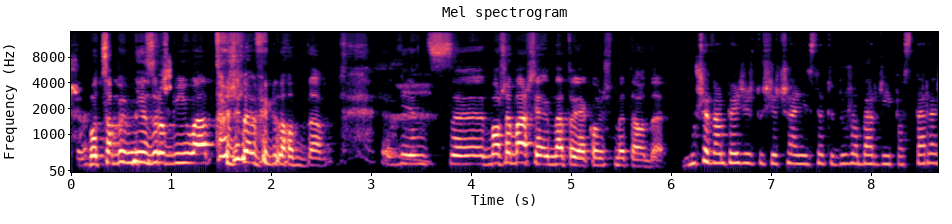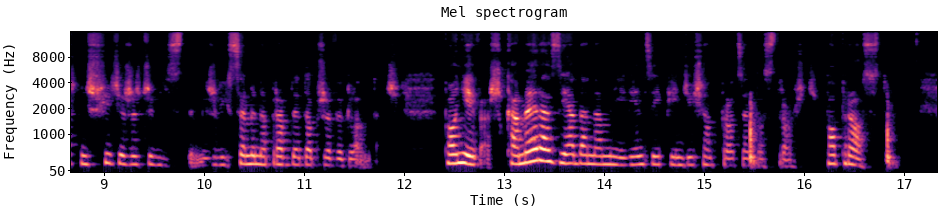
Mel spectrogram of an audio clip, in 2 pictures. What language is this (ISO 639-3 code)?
pol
